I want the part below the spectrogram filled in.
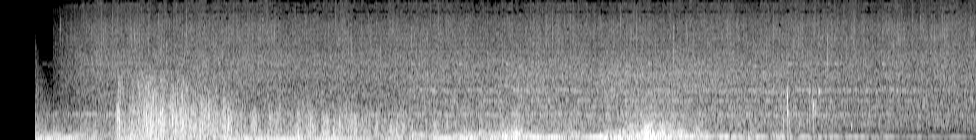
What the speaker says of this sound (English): He must have seen the strange storm gathering over it.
